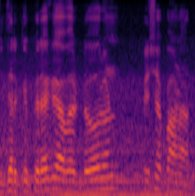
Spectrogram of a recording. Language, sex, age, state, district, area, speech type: Tamil, male, 18-30, Tamil Nadu, Madurai, rural, read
